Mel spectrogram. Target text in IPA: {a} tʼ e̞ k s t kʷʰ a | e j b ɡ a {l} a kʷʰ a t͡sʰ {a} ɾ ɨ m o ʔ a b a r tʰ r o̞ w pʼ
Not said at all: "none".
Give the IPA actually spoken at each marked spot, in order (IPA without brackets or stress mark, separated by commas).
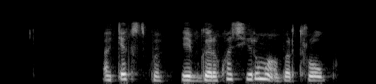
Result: a, ɾ, i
